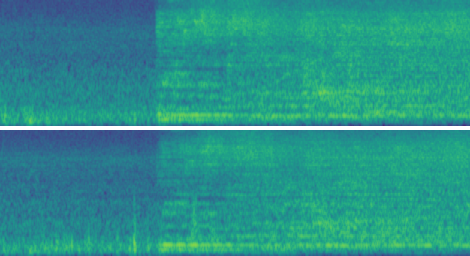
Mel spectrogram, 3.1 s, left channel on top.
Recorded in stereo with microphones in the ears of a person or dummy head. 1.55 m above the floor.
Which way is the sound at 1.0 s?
40° left (ahead or behind).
